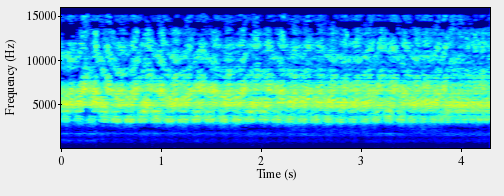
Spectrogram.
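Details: Cicadas in the forest fill the air with a constant, intense high-pitched buzz, pulsing quickly and evenly with no breaks.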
